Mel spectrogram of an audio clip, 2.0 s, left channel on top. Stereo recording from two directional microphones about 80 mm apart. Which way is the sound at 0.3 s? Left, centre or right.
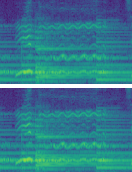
Right.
